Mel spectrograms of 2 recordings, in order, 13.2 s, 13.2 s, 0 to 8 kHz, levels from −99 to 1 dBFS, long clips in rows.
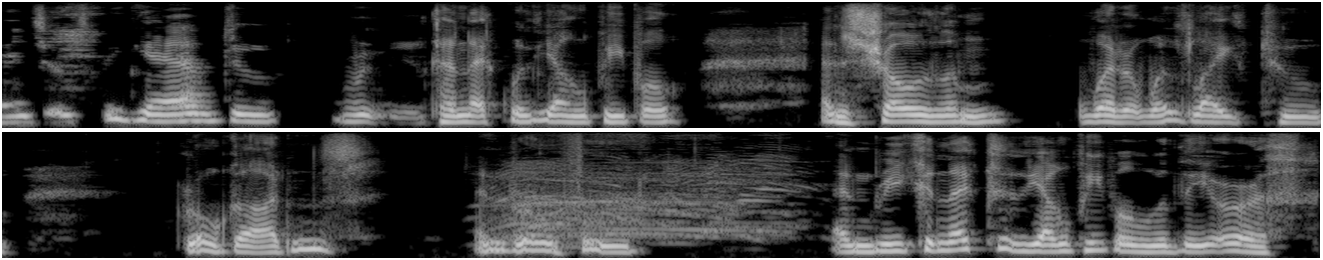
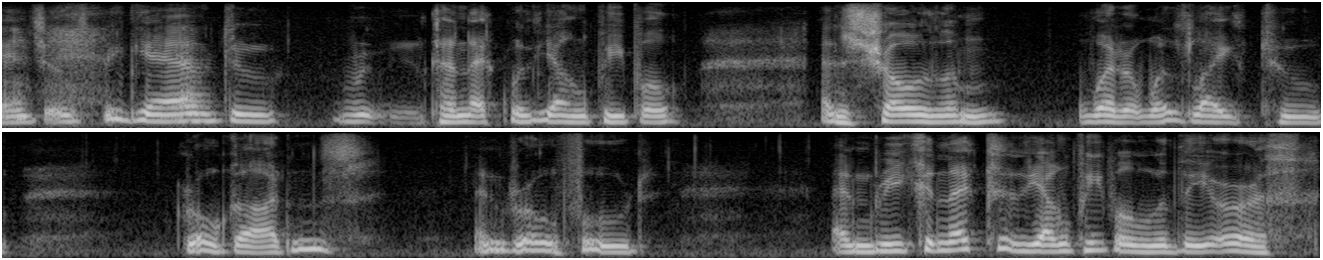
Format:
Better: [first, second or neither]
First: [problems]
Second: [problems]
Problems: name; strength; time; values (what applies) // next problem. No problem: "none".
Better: second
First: noise reduction (classical method Wiener filter)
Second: none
